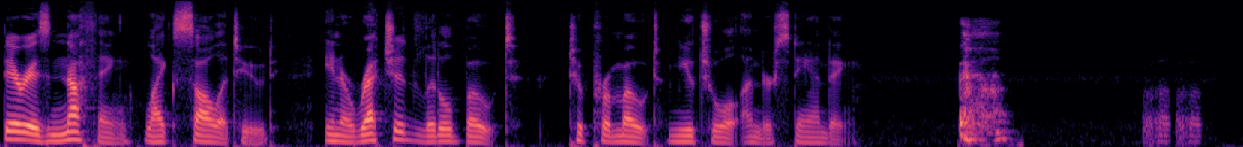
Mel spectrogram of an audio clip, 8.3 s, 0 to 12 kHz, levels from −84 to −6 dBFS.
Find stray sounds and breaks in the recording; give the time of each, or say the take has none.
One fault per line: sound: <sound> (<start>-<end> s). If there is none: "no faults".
sound: cough (6.4-6.9 s)
sound: laugh (7.6-8.0 s)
